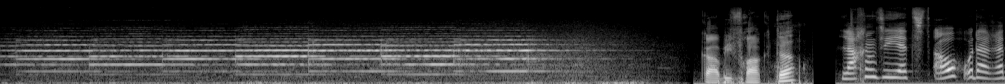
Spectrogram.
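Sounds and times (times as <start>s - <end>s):
ambulance siren wailing in a two-tone pattern: 0.0s - 6.9s
low rumble of traffic: 0.0s - 7.9s
speech: 7.0s - 10.0s.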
